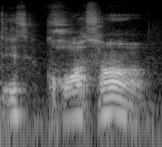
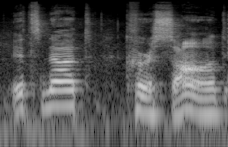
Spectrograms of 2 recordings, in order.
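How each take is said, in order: First: Loud "croissant" as kwah-SOH, no final t; mock French croissant. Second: High, slow, loud "croissant" as kruh-SAHNT; mock English croissant. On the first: Streamer mimics pedants, "croissant" as snooty French kwah-SOH. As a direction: say "croissant" in exaggerated French, swallowing the t. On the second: Streamer mimics pedants, "croissant" stressed as English kruh-SAHNT. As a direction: say "croissant" the English way, sounding the final t. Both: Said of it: "same type of people".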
